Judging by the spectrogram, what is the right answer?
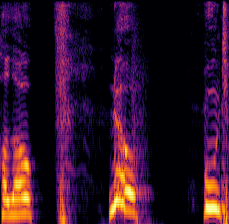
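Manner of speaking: low, deep, flat put-on voice. Teasing a friend about how he sounds on calls: imitating Eli's low phone voice. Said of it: "Eli gets really low on the phone".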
